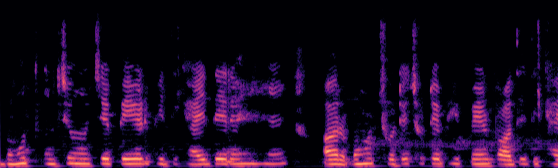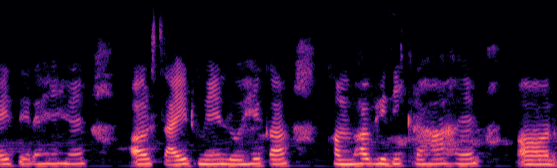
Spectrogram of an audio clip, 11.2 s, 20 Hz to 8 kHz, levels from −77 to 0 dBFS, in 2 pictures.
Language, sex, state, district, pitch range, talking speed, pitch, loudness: Hindi, female, Chhattisgarh, Balrampur, 220-235 Hz, 175 wpm, 230 Hz, -20 LUFS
